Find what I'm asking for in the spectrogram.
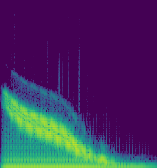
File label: Moog Synth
